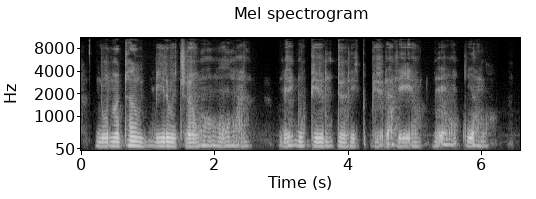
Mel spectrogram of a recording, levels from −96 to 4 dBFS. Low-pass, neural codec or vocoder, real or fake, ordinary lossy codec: none; autoencoder, 22.05 kHz, a latent of 192 numbers a frame, VITS, trained on one speaker; fake; none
